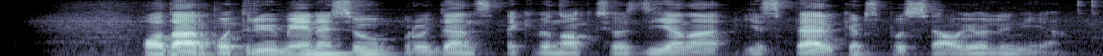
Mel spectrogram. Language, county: Lithuanian, Šiauliai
